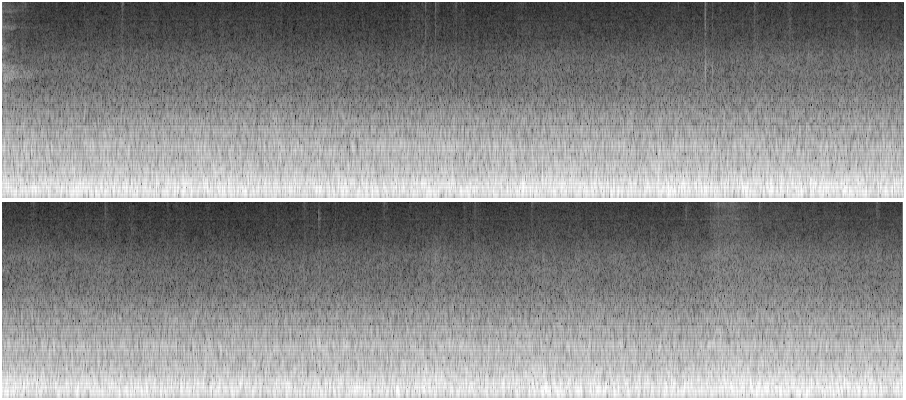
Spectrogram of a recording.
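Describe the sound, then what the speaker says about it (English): Strong surface winds during a storm chase in Mississippi and Alabama roar in a steady, loud, broadband rush, with wind buffeting against the microphone throughout and no talking. "I mean, the surface winds are just insane right here."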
